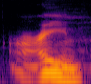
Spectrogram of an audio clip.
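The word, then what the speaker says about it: عين: হচ্ছে তারপরের হরফটি হচ্ছে আইন আইন গলার ভিতর থেকে আমরা উচ্চারণ করার চেষ্টা করি আইন গলার মধ্যে একটু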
